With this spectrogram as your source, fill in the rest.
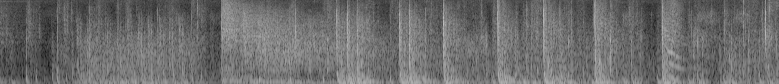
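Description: Rapid gunfire in a video game, a dense barrage of overlapping shots and thuds that runs continuously for several seconds, loud and close.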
